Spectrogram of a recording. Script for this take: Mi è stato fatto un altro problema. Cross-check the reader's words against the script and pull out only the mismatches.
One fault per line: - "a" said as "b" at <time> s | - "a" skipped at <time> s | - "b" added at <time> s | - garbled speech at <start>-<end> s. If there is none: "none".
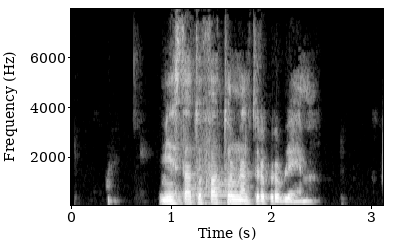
none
